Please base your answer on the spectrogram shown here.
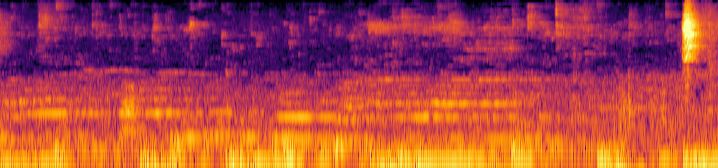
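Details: Music with a heavy low beat and faint speech plays throughout, with no animal calls audible.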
